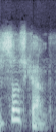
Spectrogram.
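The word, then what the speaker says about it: Tsojcanth: The Lost Caverns of Sushkanth. I don't know if you're right, but I'll take your word for it. That's the generally accepted pronunciation, although, yeah, I'm sure if you found Sakatha, yes.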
